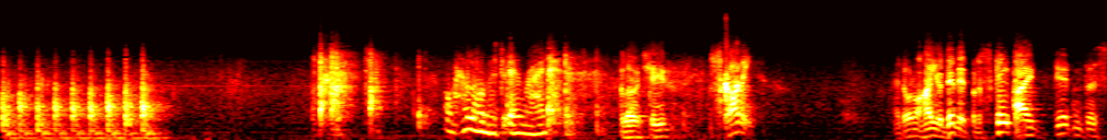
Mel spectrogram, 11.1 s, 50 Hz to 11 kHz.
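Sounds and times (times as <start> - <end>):
quick firm knocks on a wooden door: 0.0 - 1.7
speech: 4.7 - 7.6, 9.0 - 11.0.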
